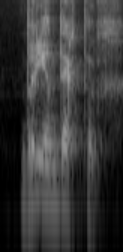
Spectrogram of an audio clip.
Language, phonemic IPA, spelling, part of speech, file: Dutch, /ˈdri.ənˌdɛr.təx/, drieëndertig, numeral, Nl-drieëndertig.ogg
- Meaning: thirty-three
